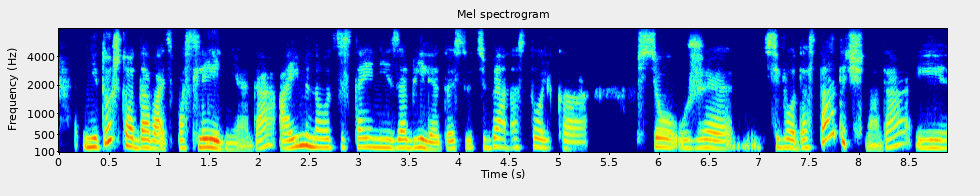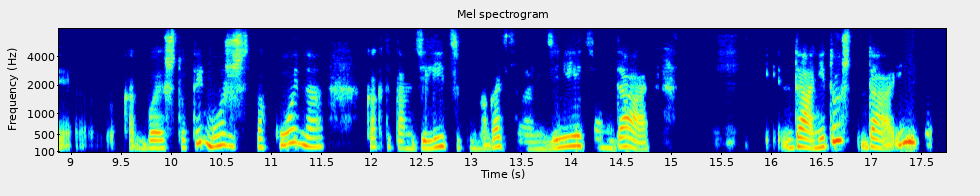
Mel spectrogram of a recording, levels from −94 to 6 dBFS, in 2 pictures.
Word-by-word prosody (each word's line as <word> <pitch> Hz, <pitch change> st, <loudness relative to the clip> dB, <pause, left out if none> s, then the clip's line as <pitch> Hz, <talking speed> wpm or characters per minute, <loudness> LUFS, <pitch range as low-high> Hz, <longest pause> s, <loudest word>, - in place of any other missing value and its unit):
Э, -, -, -15 dB
не 210 Hz, -2 st, +4 dB
то 345 Hz, -, +5 dB
что 250 Hz, -, +1 dB
отдавать 195 Hz, -4 st, +3 dB
последнее, 185 Hz, -4 st, +4 dB
да, 125 Hz, -, -4 dB
а 175 Hz, +1 st, 0 dB
именно, 220 Hz, -1 st, +5 dB
вот, 200 Hz, -1 st, -2 dB
состояние 200 Hz, 0 st, -2 dB
изобилия. 190 Hz, -4 st, +1 dB
То 175 Hz, -, -4 dB
есть, 180 Hz, -, -5 dB
у -, -, -6 dB
тебя 200 Hz, +2 st, -3 dB
настолько 185 Hz, -4 st, -6 dB, 0.5 s
всё 215 Hz, -1 st, -1 dB
уже, 185 Hz, -1 st, -1 dB, 0.3 s
всего 200 Hz, -2 st, -1 dB
достаточно, 325 Hz, -, -1 dB
да, 225 Hz, +8 st, -5 dB
и, 185 Hz, -1 st, -3 dB, 0.5 s
как -, -, -10 dB
бы, 185 Hz, 0 st, 0 dB
что 185 Hz, -, -4 dB
ты 310 Hz, +2 st, -1 dB
можешь 235 Hz, -1 st, +2 dB
спокойно 225 Hz, +1 st, -2 dB, 0.4 s
как-то 210 Hz, 0 st, -9 dB
там 170 Hz, -1 st, -8 dB
делиться, 190 Hz, +1 st, -1 dB
помогать 200 Hz, +4 st, -4 dB
своим 165 Hz, -1 st, -15 dB
детям. 200 Hz, -1 st, 0 dB
Да. 220 Hz, 0 st, +1 dB, 1.3 s
И -, -, -12 dB
да, 200 Hz, 0 st, +4 dB
не 205 Hz, +3 st, +1 dB
то, 360 Hz, +2 st, +7 dB
что -, -, -5 dB
да -, -, +1 dB
и -, -, -4 dB
ещё. 330 Hz, +10 st, +4 dB
200 Hz, 150 wpm, -25 LUFS, 185-220 Hz, 1.3 s, то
